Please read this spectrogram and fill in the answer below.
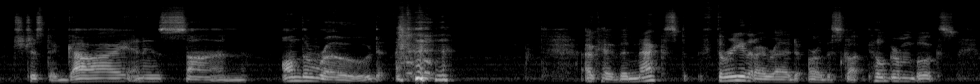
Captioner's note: laugh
